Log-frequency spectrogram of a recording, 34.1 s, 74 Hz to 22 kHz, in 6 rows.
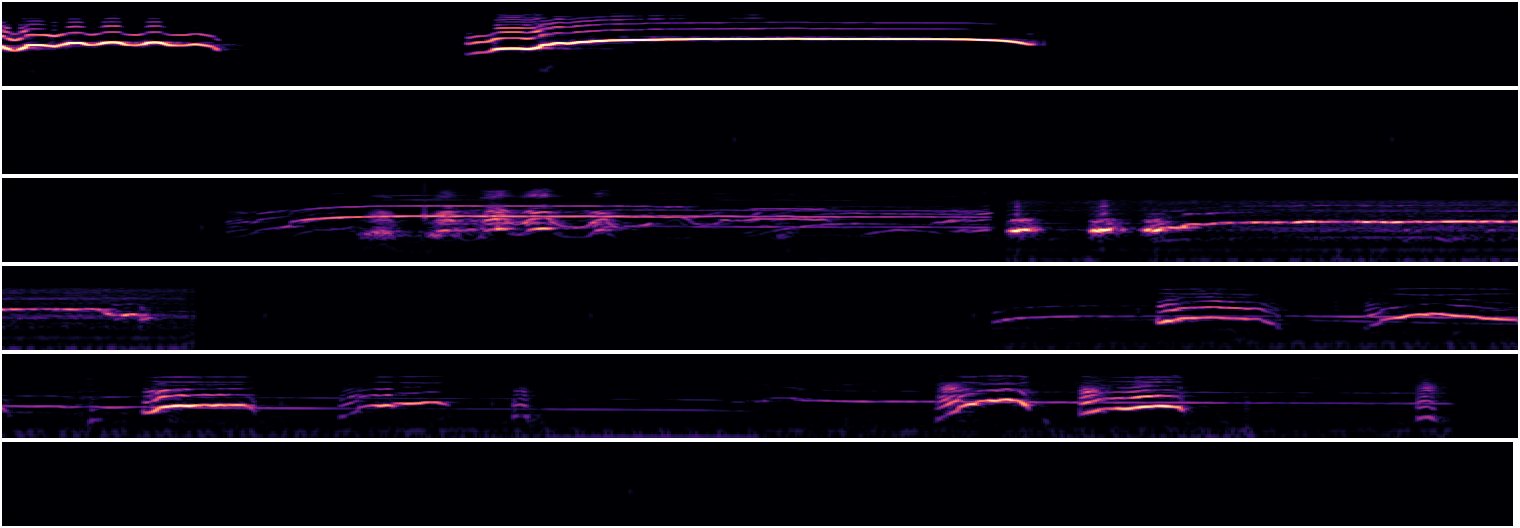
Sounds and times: Sound effect: 0:12.3 - 0:17.8.

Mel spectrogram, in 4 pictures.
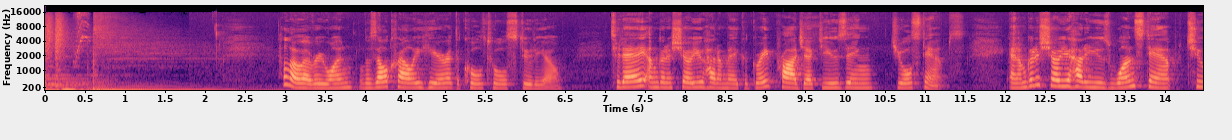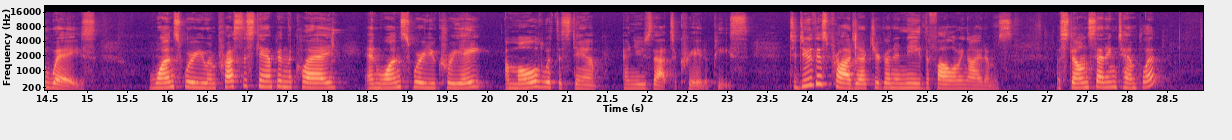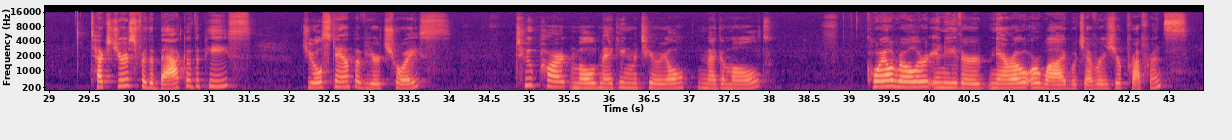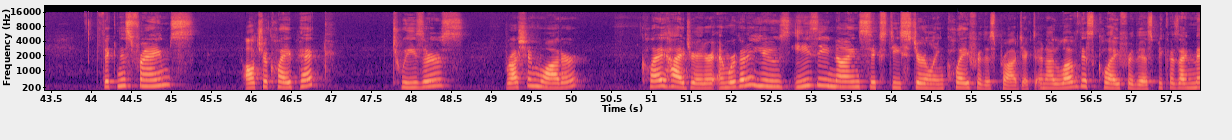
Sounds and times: Speech: 0:03.0 - 0:06.5, 0:07.1 - 0:15.2, 0:15.8 - 0:28.5, 0:29.4 - 0:31.6, 0:32.2 - 0:34.0, 0:34.8 - 0:38.1, 0:39.2 - 0:43.3, 0:44.0 - 0:47.1, 0:47.8 - 0:50.2, 0:50.9 - 0:57.8.

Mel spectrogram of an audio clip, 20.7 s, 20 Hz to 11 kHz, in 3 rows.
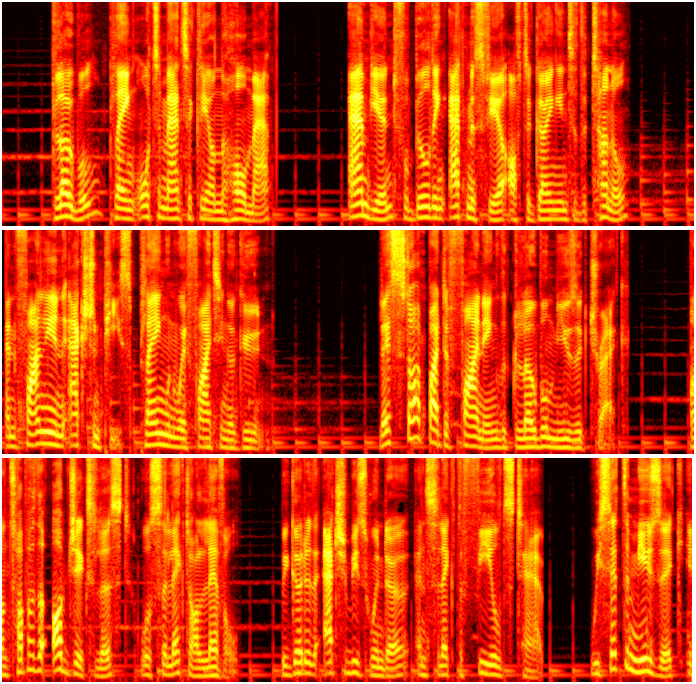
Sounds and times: Music: 0:00.0 - 0:20.7
Speech: 0:00.5 - 0:02.8, 0:03.5 - 0:06.3, 0:07.0 - 0:09.6, 0:10.7 - 0:13.2, 0:13.8 - 0:20.7.

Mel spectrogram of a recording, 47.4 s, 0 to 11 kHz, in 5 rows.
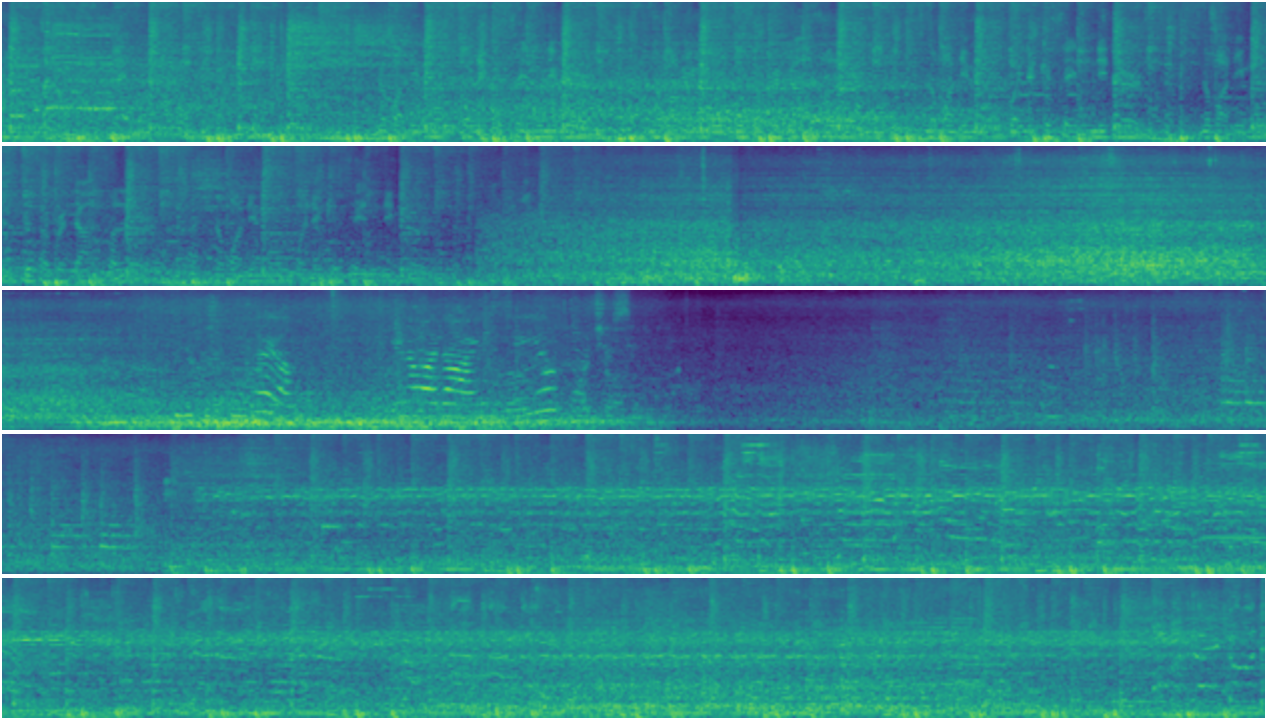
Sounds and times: Music: 0:00.0 - 0:13.9, 0:28.0 - 0:47.3.

